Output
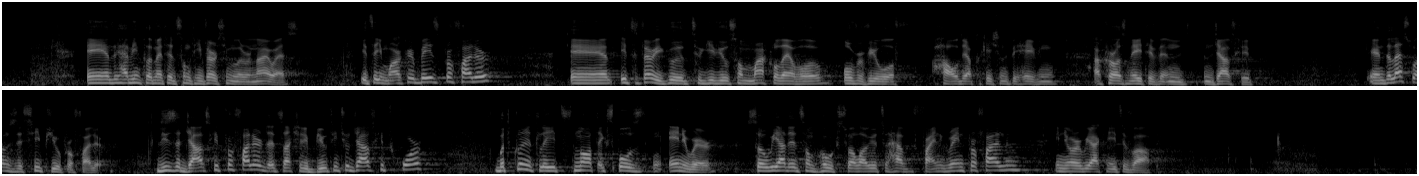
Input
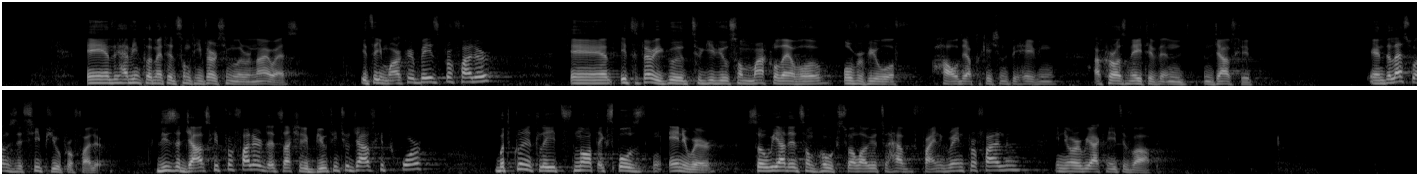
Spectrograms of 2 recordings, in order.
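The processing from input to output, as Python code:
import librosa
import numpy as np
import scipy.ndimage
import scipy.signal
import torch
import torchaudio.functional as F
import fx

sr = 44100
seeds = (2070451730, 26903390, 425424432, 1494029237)

y = fx.band_squash(x, sr, depth_pct=40)
y = y * 10.0 ** (-2.5 / 20.0)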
